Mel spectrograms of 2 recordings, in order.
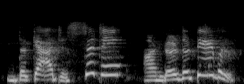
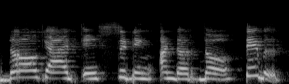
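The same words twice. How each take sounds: First: It is read in one or two long groups. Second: A pause follows every single word. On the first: "experts who make larger chunks and they read like this" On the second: "there can be somebody who reads it like this"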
